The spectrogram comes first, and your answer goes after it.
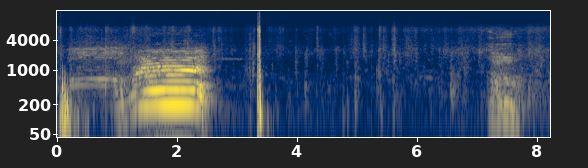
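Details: Friesian dairy cow, nine months pregnant with her third calf, at a farm in Bhangura, Pabna, Bangladesh, gives one long, loud, rich moo lasting over two seconds, then a sharp knock and a short low moo near the end.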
